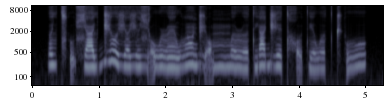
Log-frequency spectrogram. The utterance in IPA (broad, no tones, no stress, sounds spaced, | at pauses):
ə lʲ t͡sʼ ṵ ɕ a lʲ d͡ʒ ɤ ʒ ɐ ʒ ɘ ʑ ɔ̰ w ɹ ɛ̃ w l ɔ̃ d͡ʒ ɔ̰ mː ə ɹ ə t j a d͡ʒ e t χ ṵ t ɾʲ ɛ w ɤ t t͡ʃʼ u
